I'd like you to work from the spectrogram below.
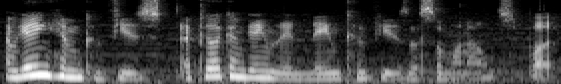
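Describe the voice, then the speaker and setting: A woman's voice: medium pitch, fast, breathy edge, faint music behind. A woman casually commenting while playing a video game, playful and giggly with joking asides, game audio behind her. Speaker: gaming streamer. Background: game soundtrack.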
